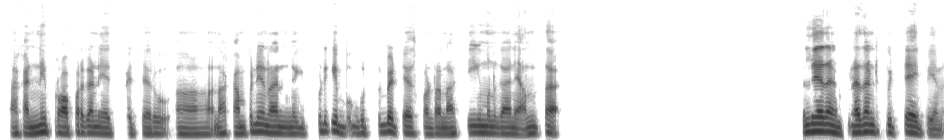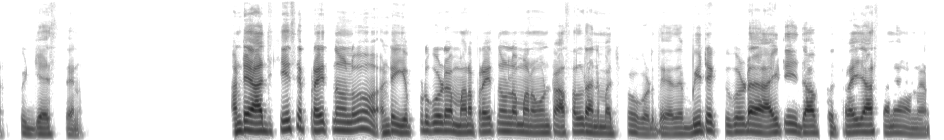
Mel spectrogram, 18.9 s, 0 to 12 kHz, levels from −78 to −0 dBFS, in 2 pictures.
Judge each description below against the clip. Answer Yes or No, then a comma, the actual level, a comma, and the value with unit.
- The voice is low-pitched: Yes, low, 120 Hz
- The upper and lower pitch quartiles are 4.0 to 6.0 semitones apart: Yes, average, 4.6 semitones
